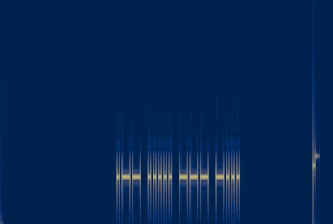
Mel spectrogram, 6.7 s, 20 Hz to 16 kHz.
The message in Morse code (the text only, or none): W5OB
